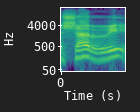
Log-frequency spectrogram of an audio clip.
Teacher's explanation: sedangkan syarri ini ditipiskan karena dia berbaris kasrah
